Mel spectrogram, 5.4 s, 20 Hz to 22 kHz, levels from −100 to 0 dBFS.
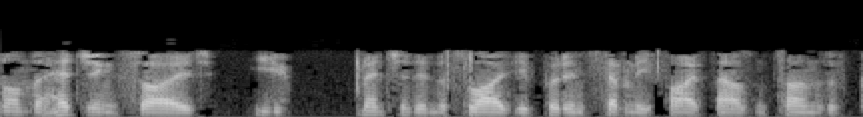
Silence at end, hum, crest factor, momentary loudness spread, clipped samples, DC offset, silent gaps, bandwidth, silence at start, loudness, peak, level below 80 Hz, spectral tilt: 0.15 s; none; 20 dB; 10 LU; under 0.1%; under 0.1%; none; 4 kHz; 0 s; -26 LUFS; -6 dBFS; -66 dBFS; -9 dB/octave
